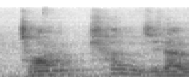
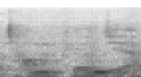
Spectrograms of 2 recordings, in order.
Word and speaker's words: 정변지: 키읔, 피읍 이런 것을 격음이라고 그러는데 이런 격음은 각자 사용하지 않습니다. 굉장히 부드러운 말을 사용해가지고 정편지라고 있지 않고 정변지라고 읽어요.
